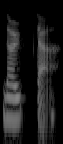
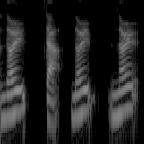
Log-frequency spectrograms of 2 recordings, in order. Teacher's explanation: B kind of disappears, and what happens is you pronounce 널 for sure, and then B, you make that close your lips and hold in the air.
